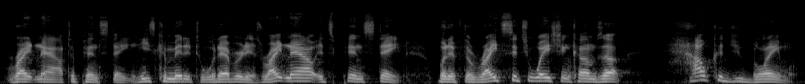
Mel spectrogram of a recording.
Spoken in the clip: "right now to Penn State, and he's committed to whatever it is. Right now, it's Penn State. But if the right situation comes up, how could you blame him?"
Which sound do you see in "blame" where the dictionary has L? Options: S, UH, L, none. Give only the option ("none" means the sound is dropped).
L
